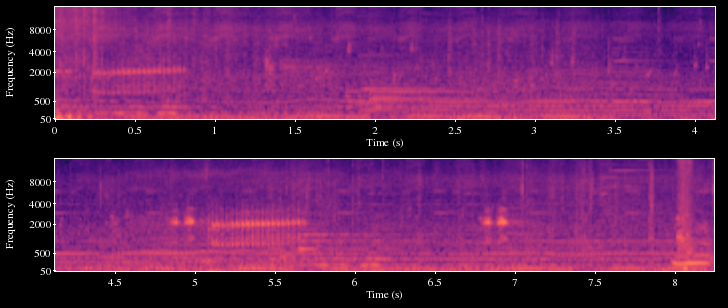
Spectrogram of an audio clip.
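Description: Frogs croak in the video game Wytchwood, repeated calls layered over a steady ambient game soundscape with faint dripping, continuous through the scene.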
